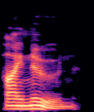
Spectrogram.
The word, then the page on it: high noon: British English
